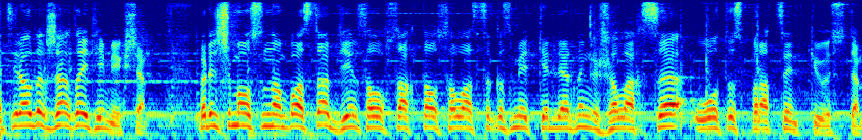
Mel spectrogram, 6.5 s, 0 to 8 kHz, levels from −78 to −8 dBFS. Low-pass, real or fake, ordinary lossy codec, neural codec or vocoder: none; real; none; none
